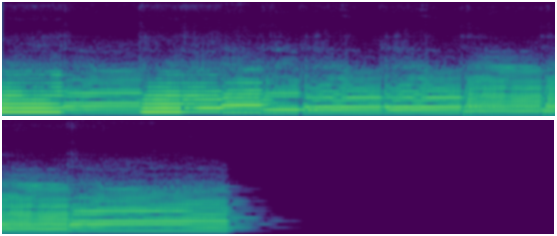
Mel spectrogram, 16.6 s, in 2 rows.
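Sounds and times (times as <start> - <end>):
tuba duet: 0.0 - 12.2.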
